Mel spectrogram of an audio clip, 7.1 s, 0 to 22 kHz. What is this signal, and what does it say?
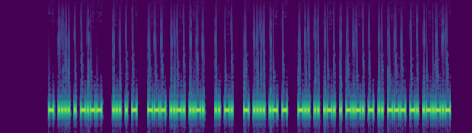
Morse code, heard as a keyed tone, about 49 wpm, 700 Hz. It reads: THEY SET OFF IN THAT DIRECTION.
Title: Sentences from Top 1000 Words - Review Part 5 - 50wpm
